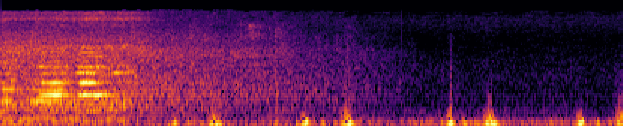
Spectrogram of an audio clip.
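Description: Traffic noise with a car horn tone fades out over the first second. A heartbeat sound effect follows: pairs of low lub-dub thumps, about one beat a second.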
